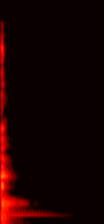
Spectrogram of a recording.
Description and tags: Radiator Hit Music Stand
hit, metal, percussive, radiator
